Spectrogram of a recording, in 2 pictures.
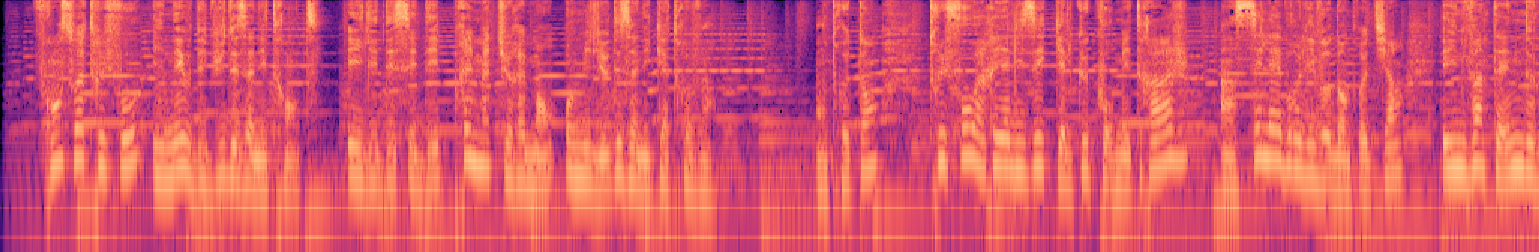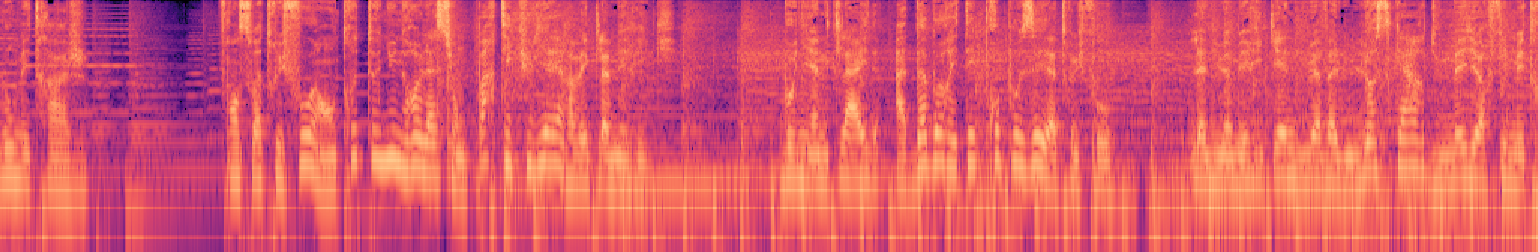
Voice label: DOCUMENTAIRE Voix Off; Francois Truffaut

